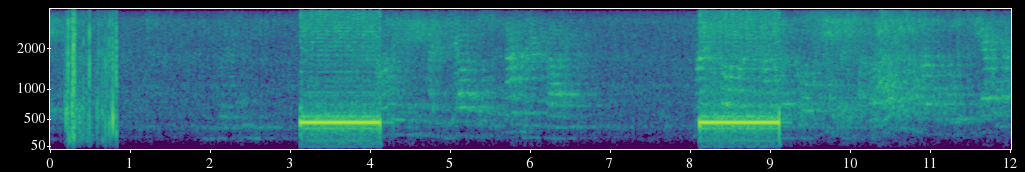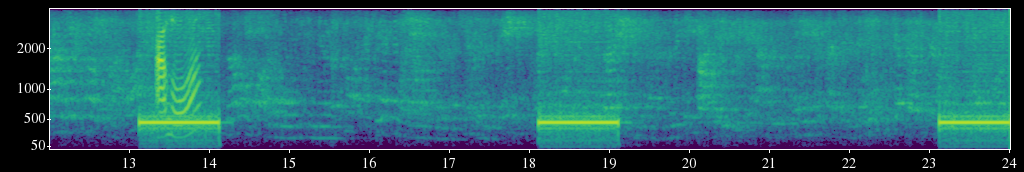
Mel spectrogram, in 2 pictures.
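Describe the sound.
A phone call being placed to a client that hits a busy line: long, even electronic tones repeat at regular intervals, with faint murmuring sounds in the gaps between them.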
